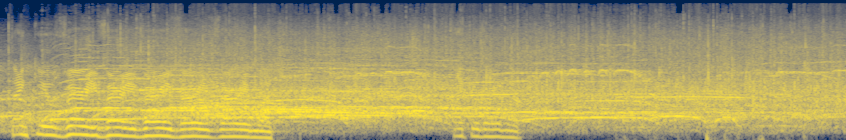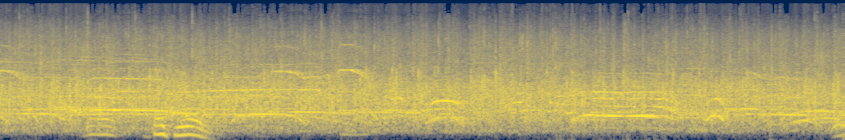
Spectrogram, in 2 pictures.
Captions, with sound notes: Thank you very, very, very, very much. (audience cheering) (audience applauding) Thank you. (audience cheering) (audience applauding)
